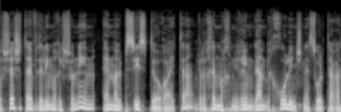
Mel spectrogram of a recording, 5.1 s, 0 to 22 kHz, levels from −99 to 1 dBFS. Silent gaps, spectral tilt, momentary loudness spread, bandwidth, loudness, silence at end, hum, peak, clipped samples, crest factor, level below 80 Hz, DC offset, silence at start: none; -6 dB/octave; 4 LU; 14 kHz; -20 LUFS; 0 s; none; -2 dBFS; under 0.1%; 18 dB; -38 dBFS; under 0.1%; 0 s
